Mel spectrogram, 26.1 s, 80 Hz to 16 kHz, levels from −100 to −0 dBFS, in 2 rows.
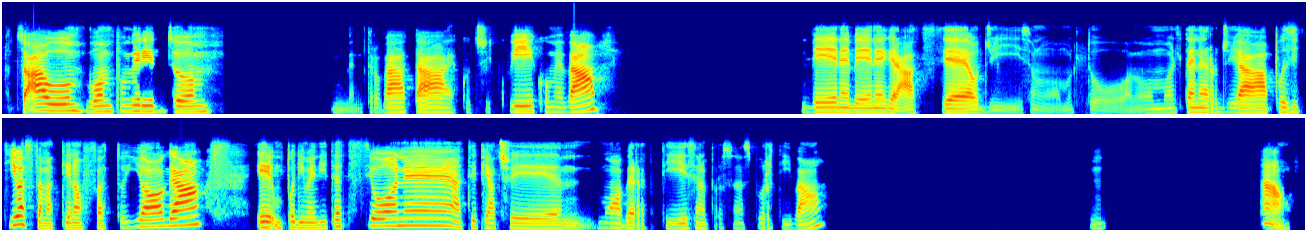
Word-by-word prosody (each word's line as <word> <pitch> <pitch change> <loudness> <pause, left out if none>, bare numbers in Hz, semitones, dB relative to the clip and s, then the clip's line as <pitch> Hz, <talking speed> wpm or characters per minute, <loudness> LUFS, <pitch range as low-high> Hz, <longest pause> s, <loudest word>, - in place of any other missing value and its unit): Ciao. 205 0 +4
Buon 175 +2 -2
pomeriggio. 180 -2 -1 1.2
Bentrovata. 150 - -2
Eccoci - - -16
qui, 175 0 +1
come 160 -3 -15
va? 170 +9 +7 2.1
Bene, 155 0 +1
bene, 140 0 +1
grazie. 130 0 +1
Oggi 110 - -10
sono - - -21
molto - - -26
ho 100 +3 -22
molta 140 +3 -8
energia 140 -1 0
positiva, 165 - +1
stamattina 165 - -5
ho - - -1
fatto 160 +2 -11
yoga, 220 +7 +5 0.5
e 180 0 +4
un - - -9
po' 180 - -7
di 170 0 -6
meditazione. 230 +6 0
A 190 - +1
te 195 +1 -12
piace, 155 -3 -5
mhmm, 145 - -17
muoverti? 155 -2 -9
Sei 155 - -15
una 150 - -12
persona 150 +2 -21
sportiva? 150 - -8 2.7
Mh. - - -24 1.6
Ah. - - 0
160 Hz, 85 wpm, -21 LUFS, 145-185 Hz, 2.7 s, va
